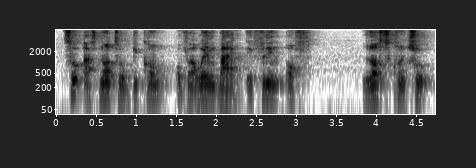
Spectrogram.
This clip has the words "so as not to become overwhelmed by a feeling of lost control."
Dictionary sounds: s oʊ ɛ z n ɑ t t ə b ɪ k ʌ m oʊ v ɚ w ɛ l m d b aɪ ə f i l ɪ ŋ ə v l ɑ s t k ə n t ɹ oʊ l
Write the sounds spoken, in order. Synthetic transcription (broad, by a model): s oʊ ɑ s n ɑ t t ə b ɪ k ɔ m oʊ v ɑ w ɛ m b aɪ ə f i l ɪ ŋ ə f l ɑ s t k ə n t ɹ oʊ l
